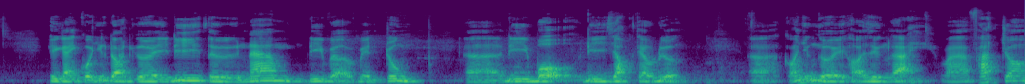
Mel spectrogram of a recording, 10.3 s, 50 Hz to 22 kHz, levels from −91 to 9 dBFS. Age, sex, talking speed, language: 60-79, male, 175 wpm, Vietnamese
